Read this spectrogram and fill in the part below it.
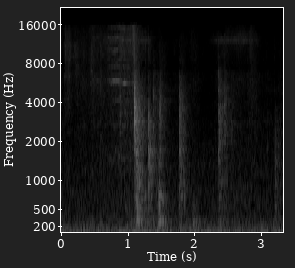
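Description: Metal tools clatter onto a hard surface.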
